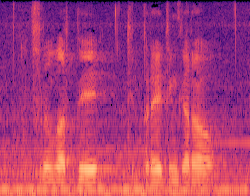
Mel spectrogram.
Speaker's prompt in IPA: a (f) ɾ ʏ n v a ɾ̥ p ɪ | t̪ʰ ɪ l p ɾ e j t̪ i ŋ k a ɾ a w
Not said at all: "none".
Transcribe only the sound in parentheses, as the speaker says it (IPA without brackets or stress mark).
f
